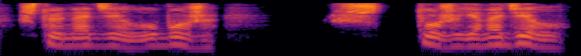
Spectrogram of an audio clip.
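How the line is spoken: Whispered. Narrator (Russian): он зашептал

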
